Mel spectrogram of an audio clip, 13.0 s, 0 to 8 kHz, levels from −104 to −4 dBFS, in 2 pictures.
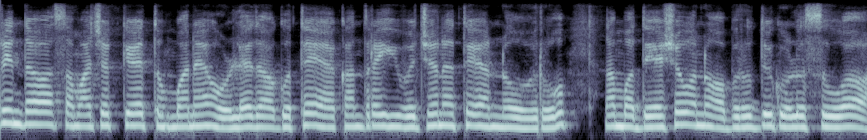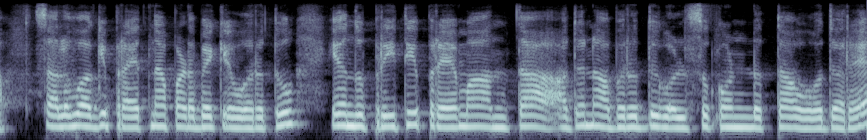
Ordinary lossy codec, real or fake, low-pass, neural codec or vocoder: none; fake; 7.2 kHz; vocoder, 44.1 kHz, 128 mel bands, Pupu-Vocoder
